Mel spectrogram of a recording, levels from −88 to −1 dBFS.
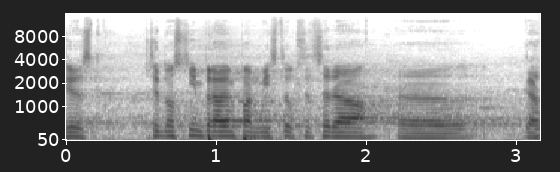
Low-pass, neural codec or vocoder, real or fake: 14.4 kHz; none; real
